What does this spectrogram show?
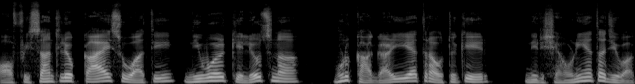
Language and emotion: Goan Konkani, sad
